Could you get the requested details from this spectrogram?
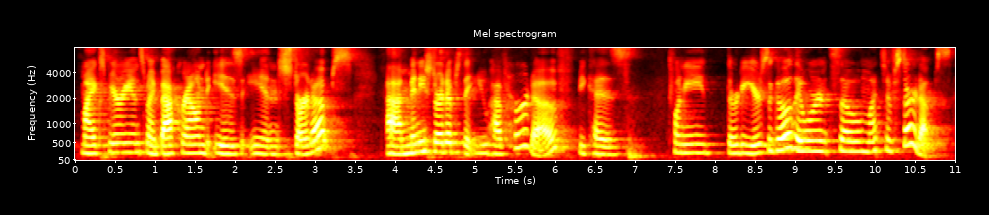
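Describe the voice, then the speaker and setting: An American woman who grew up in Thailand, giving a joyful, animated live presentation to a workshop group. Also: on the high side, unhurried. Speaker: workshop speaker.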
